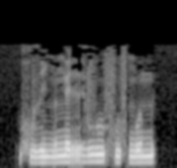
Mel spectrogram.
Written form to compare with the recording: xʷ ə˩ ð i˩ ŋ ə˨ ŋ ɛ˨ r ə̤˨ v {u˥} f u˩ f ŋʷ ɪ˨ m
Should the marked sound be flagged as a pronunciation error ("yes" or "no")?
yes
